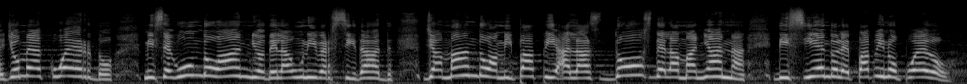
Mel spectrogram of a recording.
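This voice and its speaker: Woman pastor, high voice, unhurried sermon delivery, earnest storytelling. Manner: earnest, personal storytelling with quiet quoted asides.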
